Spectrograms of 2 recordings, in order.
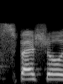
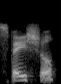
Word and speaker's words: spatial: time always be no it's not special it's spatial and so I like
